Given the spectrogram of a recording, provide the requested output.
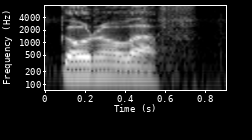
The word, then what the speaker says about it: Gonal-F: So it's Gonal-F. Is that a proper pronunciation? Very Close well enough, done.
